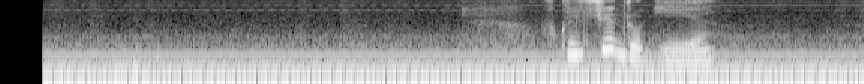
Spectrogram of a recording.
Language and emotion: Russian, neutral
